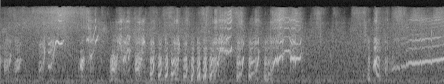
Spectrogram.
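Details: Pet guinea pig, squeaking while demanding to be petted: rapid chattering run of short squeaks, then rising whistled squeals near the end.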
